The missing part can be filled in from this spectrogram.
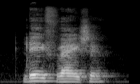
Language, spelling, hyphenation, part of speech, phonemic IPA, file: Dutch, leefwijze, leef‧wij‧ze, noun, /ˈlefwɛizə/, Nl-leefwijze.ogg
- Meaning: way of life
